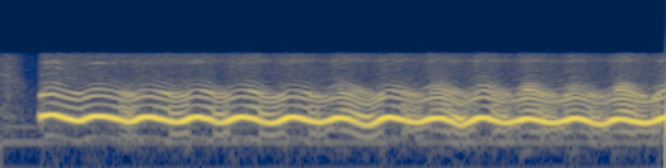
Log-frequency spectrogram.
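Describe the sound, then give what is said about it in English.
A shofar sounds one long, unbroken teruah blast of nine continuous wails, the old Ashkenazi version, its loud, brassy tone rising and falling in rapid, regular wavers for several seconds with no talking, a little thin and band-limited. “according to Rabsad Gan, which is the meaning of old Ashkenazim, nine continuous wails.”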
